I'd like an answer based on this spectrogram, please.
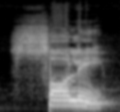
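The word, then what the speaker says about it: solely: मतलब है इस्ते साल सोली इसको सोली प्रोनाउंस किया जाएगा इसका मतलब है सर्फ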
